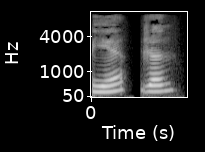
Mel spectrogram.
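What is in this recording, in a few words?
"biérén", Mandarin Chinese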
